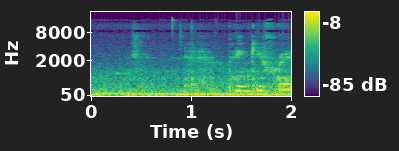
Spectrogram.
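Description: A woman whispering softly, turning into quiet spoken words near the end.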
